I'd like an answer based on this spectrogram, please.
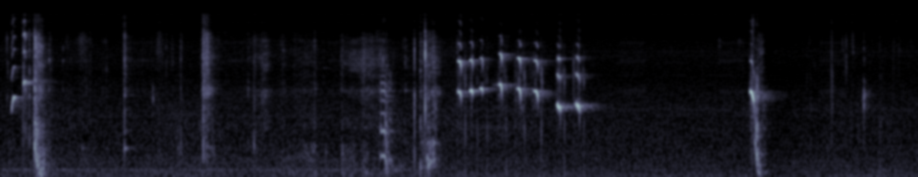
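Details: MonkeyBoo, a pet capuchin monkey, talks with his owner: scattered sharp clicks, then a rapid run of high twittering notes stepping downward, a short pause, and a single high squeak.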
